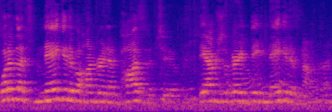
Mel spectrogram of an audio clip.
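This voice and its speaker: A woman talks at a fairly quick pace with a fairly high pitch. Noticeable background noise and audible room echo fill the recording. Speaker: test prep teacher. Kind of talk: classroom lecture. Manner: fast.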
